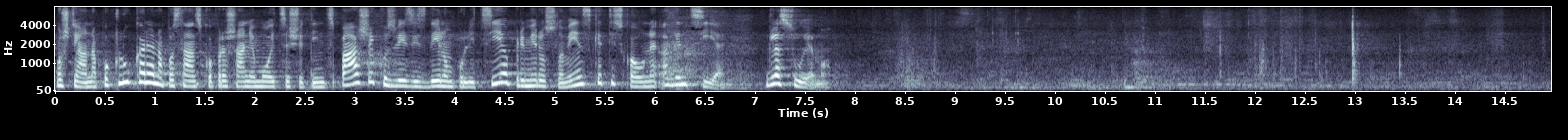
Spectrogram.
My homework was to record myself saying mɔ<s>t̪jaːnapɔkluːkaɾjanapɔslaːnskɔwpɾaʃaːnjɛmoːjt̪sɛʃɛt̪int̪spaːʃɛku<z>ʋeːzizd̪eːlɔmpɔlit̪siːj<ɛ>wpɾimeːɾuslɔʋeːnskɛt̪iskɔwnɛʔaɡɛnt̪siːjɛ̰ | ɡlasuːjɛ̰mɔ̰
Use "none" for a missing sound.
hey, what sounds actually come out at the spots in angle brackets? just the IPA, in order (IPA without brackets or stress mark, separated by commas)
ʃ, z, ɛ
